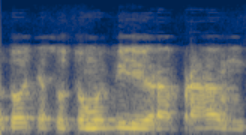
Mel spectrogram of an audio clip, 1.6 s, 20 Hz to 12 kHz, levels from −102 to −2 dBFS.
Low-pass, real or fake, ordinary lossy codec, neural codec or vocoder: 10.8 kHz; real; AAC, 48 kbps; none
